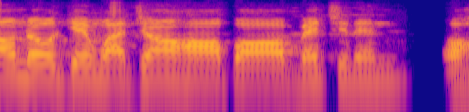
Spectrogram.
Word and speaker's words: Harbaugh: I don't know again why John Harbaugh mentioning or Harbomb I'm sorry I mispronounced his name Haraw bomb he's he's sitting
